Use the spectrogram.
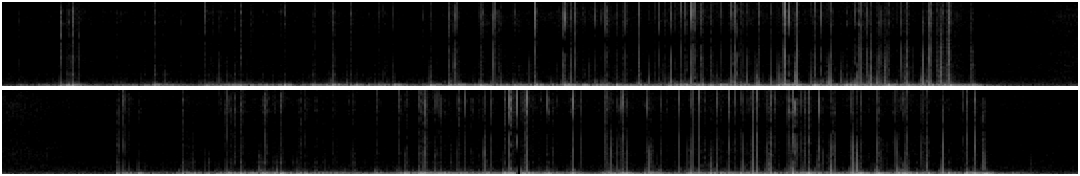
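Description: Long acrylic nails scratch a hollow steel wire-mesh microphone grille, first across the top and then along the sides. The result is a dense, rapid, crackling scrape with a deep, booming low end and bright, sizzling clicks above. The scratching pauses briefly at about five seconds before starting again.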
